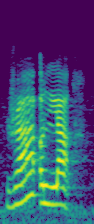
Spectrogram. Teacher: अब ये कौन से वर्ण होते हैं? तो ये वो वर्ण जो दंत प्लस मसूड़ा को टच करते हुए निकलते हैं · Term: वर्तस्य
